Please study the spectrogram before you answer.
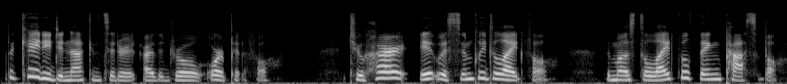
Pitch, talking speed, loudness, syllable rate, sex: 225 Hz, 150 wpm, -18 LUFS, 5.2 syllables/s, female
